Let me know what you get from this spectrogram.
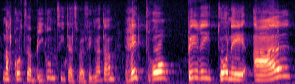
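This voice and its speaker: A man's voice: sits high, very animated, measured pace. A man performing an eccentric anatomy lecturer in an avant-garde radio play, theatrical, stretching words and swooping erratically. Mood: pedantic, erratic. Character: eccentric anatomy lecturer slipping into manic wordplay. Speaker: performer in a spoken-word sound composition.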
